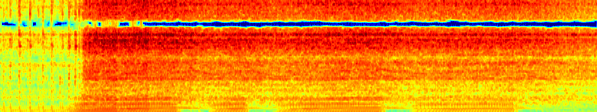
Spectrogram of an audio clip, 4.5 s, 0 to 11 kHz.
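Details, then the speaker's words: Tanaka THT210s two-stroke hedge trimmer, a former non-starter, cold-started on choke after piston check and carb refurb: fires and revs cleanly up and down, crisp pickup, no hesitation or misfire; fixed and running healthy. "uh so there we go it's fixed it runs nice it revs out nice quite a nice hedge trim yeah a nice hedge trimmer that is"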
